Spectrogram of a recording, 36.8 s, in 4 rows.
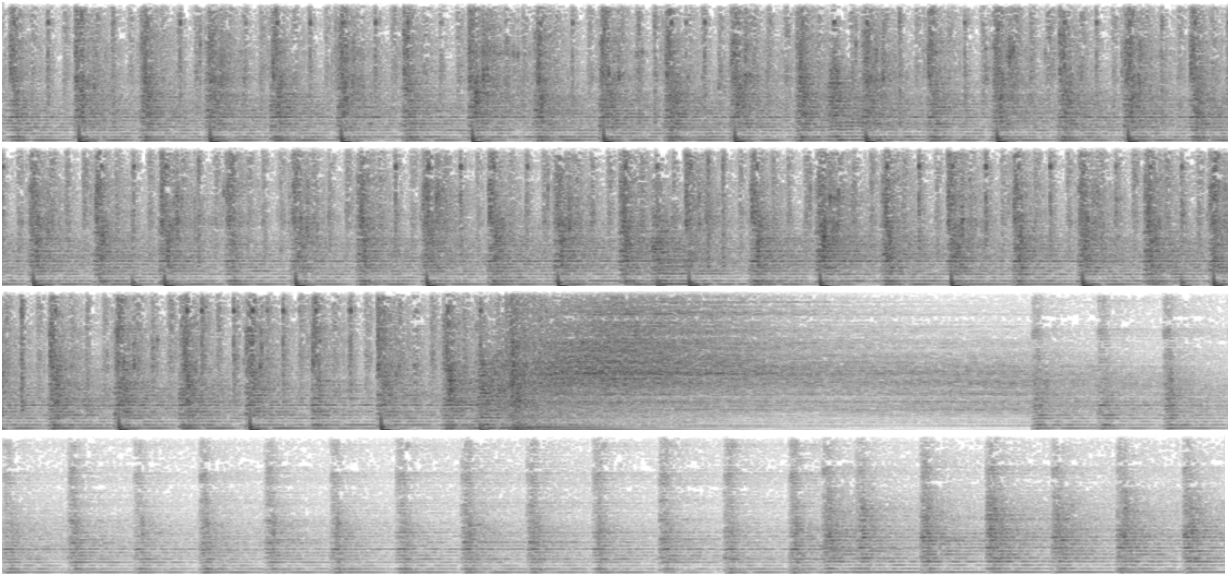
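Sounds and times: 
drums: 0:00.0 - 0:27.6
strings: 0:00.0 - 0:36.7.

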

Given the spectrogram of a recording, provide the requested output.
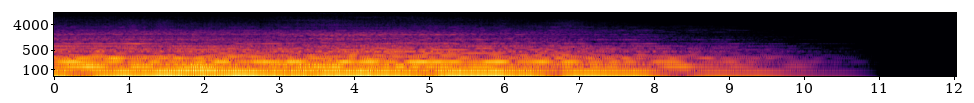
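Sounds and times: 
slow drones: 0:00.0 - 0:09.4.

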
